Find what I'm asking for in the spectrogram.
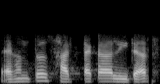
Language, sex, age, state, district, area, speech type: Bengali, male, 30-45, West Bengal, Paschim Medinipur, rural, conversation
